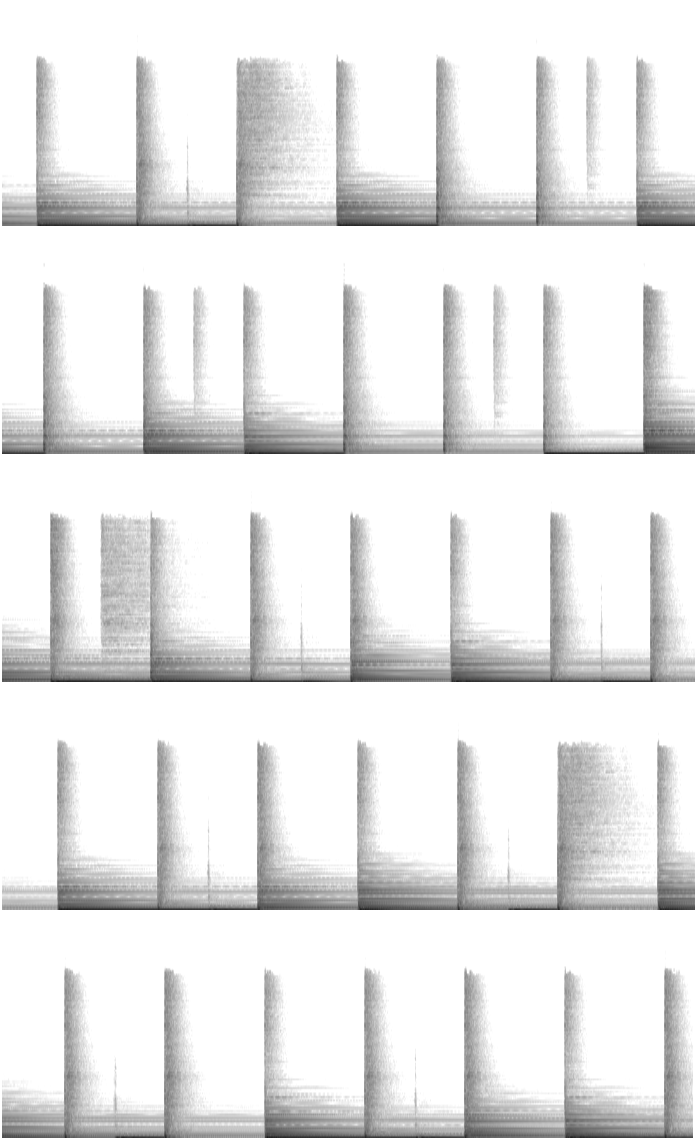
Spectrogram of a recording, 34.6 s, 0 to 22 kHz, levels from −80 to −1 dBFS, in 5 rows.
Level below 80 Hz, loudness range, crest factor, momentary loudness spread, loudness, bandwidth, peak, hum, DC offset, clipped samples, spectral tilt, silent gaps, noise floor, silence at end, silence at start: -22 dBFS; 5 LU; 18 dB; 15 LU; -21 LUFS; 17 kHz; -2 dBFS; none; under 0.1%; under 0.1%; -6.5 dB/octave; none; -49 dBFS; 0 s; 0 s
